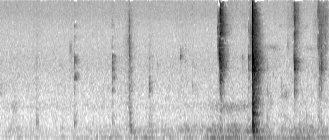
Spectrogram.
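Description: Close-up mouth sounds of a person chewing food: faint wet clicks at first, then a few sharper lip smacks from about four seconds in.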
